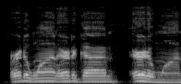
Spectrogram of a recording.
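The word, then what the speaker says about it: Erdoğan: Matter of fact, Erdogan, the president of Turkey, Erdogan, I believe is how they say it. The G is a W.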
